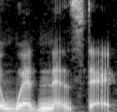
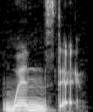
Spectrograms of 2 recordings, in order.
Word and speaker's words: Wednesday: this is pronounced wednesday there's a d there but we don't say wednesday we say wednesday wednesday the 18th wednesday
